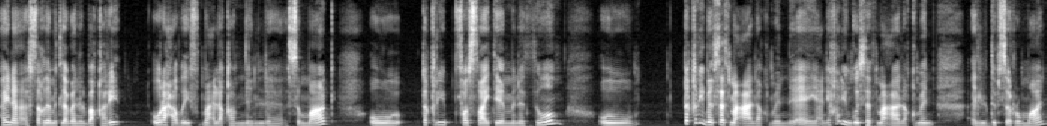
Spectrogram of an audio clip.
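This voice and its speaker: A woman speaks with an Iraqi accent at a fairly low pitch. Her pace is fairly slow, and her pitch variation is ordinary. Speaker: cooking channel host. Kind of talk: cooking tutorial. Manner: casual, chatty.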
